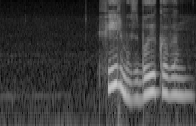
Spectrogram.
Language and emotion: Russian, sad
